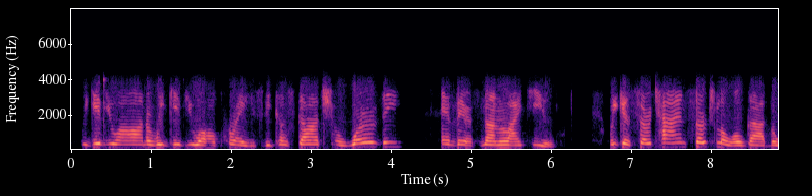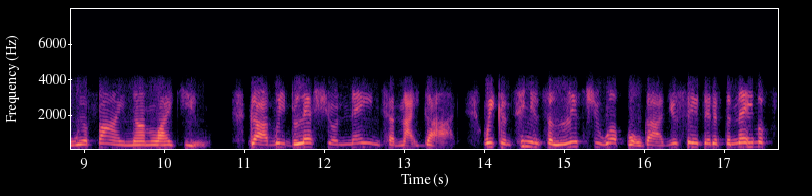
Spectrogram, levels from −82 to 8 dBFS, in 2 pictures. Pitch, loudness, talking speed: 215 Hz, -22 LUFS, 195 wpm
